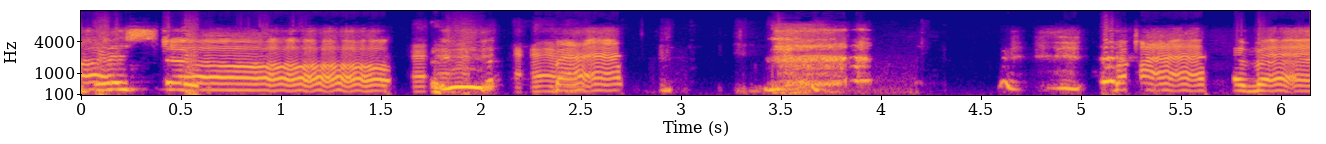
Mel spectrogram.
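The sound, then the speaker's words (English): People imitate sheep with wavering, vibrato "baa" bleats in several loud bursts separated by short pauses, the voices overlapping playfully at times. “Basically, we are sheep already.”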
